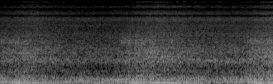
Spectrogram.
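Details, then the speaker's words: Vauxhall Astra saved from scrapyard, with a previously found loose timing chain, after repair (one bolt still missing): revs rise and fall cleanly with none of the earlier exhaust rattling noise; engine sounds healthy, fix worked. "If it makes that horrible kind of exhaustly rattling noise, then we have failed. Oh my god, it's not doing it."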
